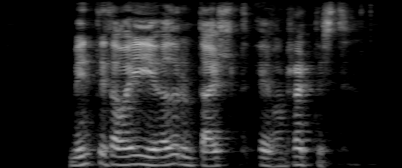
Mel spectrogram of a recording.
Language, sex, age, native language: Icelandic, male, 30-39, Icelandic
